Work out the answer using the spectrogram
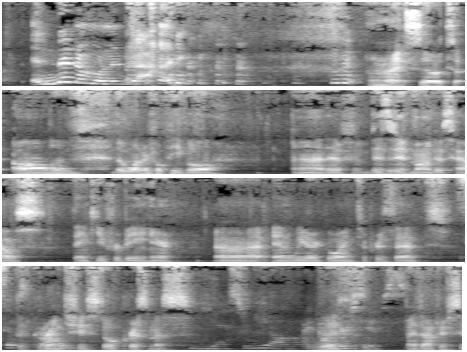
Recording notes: I apologize for the audio quality.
